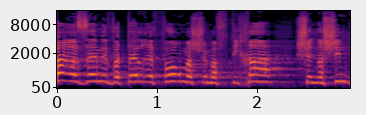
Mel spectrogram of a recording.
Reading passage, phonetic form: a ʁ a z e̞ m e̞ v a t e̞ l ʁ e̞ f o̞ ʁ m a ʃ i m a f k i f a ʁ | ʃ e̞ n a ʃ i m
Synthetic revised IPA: a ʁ a z e̞ m e̞ v a t e̞ l ʁ e̞ f o̞ ʁ m a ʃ e m a f t i χ a | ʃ e̞ n a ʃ i m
